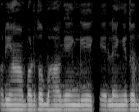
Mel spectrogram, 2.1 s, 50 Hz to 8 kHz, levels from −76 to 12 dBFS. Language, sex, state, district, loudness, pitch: Hindi, male, Uttar Pradesh, Jyotiba Phule Nagar, -19 LUFS, 125 Hz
